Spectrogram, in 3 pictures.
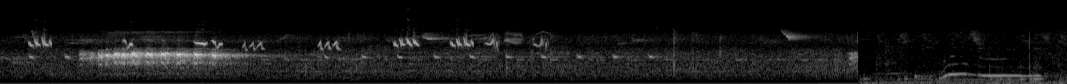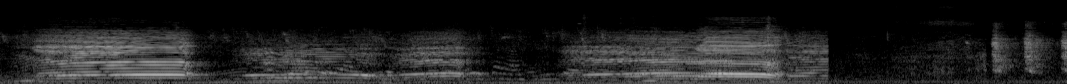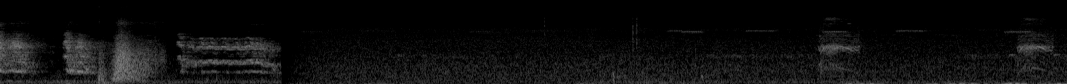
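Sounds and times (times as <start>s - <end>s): cattle mooing: 16.3s - 19.0s.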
